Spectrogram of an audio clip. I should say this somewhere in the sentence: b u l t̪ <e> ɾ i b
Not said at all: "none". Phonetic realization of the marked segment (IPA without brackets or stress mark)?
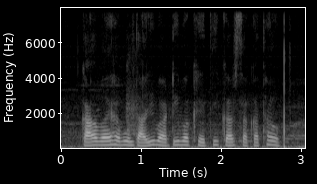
a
